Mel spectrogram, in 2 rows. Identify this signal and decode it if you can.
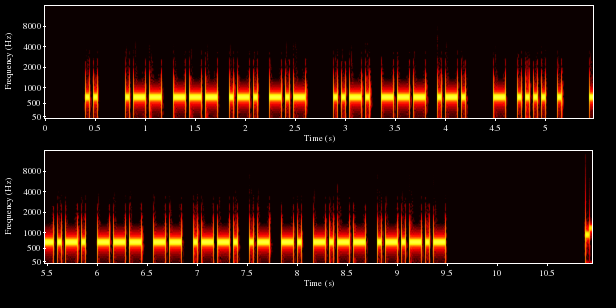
Morse code, heard as a keyed tone, about 30 wpm, 700 Hz. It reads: I WORK FOR THE COMPANY.
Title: Sentences from Top 600 Words 30wpm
